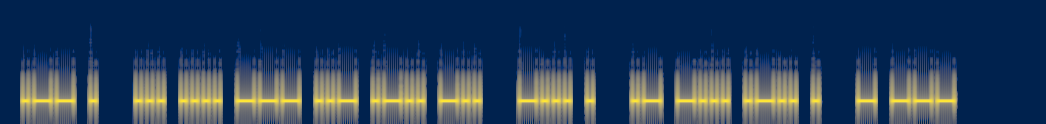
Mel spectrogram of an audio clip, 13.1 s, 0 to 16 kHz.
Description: Morse code, heard as a keyed tone, about 17 wpm, 700 Hz. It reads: WE SHOULD BE ABLE TO
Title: Sets of 5 Words Encore2 17wpm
